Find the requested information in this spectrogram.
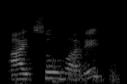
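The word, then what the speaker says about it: isobaric: तो process during pressure remains constant, pressure क्या है, कांस्टेंट रहेगा, उसको हम क्या बोलेंगे, आइसोबारिक। तो कैसे, हाँ आई आइसो, Sorry, NER. आइसोबारिक, आइसोबैरिक भी बोलते हैं, आइसोबैरिक भी।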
